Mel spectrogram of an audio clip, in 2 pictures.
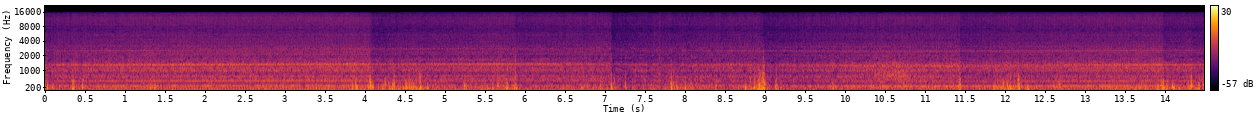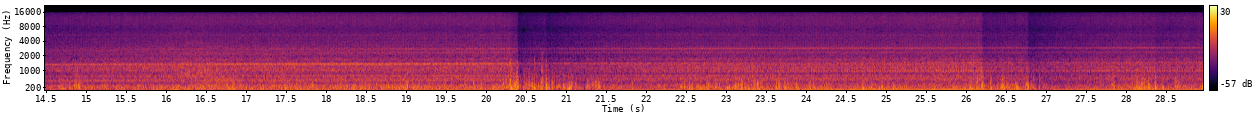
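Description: Kawasaki Ninja 250R's parallel-twin engine running steadily at riding speed, mixed with wind rush over the bike, with a couple of brief dips in the engine note in the last third.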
